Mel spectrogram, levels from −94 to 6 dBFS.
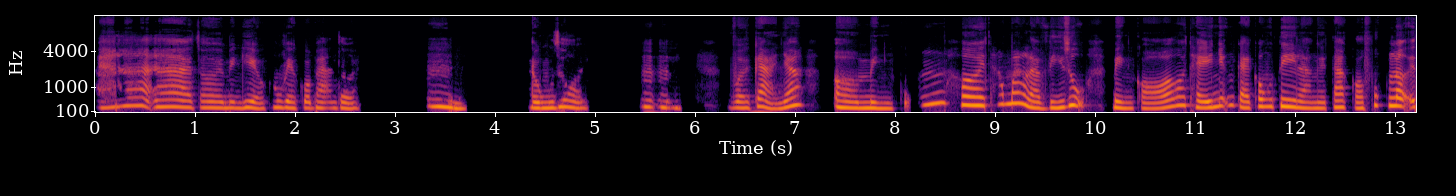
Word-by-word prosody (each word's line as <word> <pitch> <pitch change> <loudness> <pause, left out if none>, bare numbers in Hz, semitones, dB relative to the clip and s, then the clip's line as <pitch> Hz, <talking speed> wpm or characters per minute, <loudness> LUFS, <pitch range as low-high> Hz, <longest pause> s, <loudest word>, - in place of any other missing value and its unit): À, 230 +1 -5 0.4
à, 255 -1 0
rồi 230 -1 -2
mình 215 -1 -3
hiểu 225 -3 0
công 235 +3 -5
việc 230 -2 -1
của 220 - -3
bạn 215 0 -6
rồi. 210 -1 -4 0.7
Ừm, 270 -3 +3 0.8
đúng 215 0 +2
rồi. 235 -3 0 0.5
Ừm, 260 -1 -3
ừm, 230 -3 -6 0.5
với 220 0 -2
cả 240 -5 -1
nhá, 245 +10 +2 0.3
ờ, 230 -3 +3
mình 215 -2 +2
cũng - - -14 0.4
hơi 325 -2 +6
thắc 355 +4 -7
mắc 395 0 +3
là 235 -7 +4
ví 225 +3 +1
dụ 320 +1 +3 0.3
mình 220 -3 +1
có 215 +10 0
thấy 235 -4 +3
những 295 +4 -1
cái 235 -6 0
công 270 +2 +1
ty 270 -1 +4
là 220 -2 0
người 210 0 -1
ta 245 +3 +1
có 215 -3 -3
phúc 325 +9 -6
lợi 295 -5 +4
235 Hz, 180 wpm, -26 LUFS, 215-265 Hz, 0.8 s, hơi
